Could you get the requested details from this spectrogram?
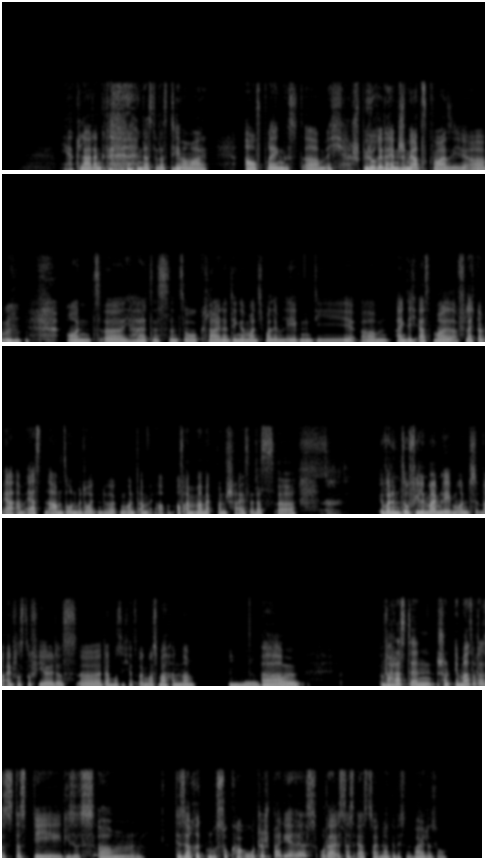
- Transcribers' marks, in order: laughing while speaking: "da"; chuckle; laughing while speaking: "spüre deinen Schmerz"; laughing while speaking: "ähm"; unintelligible speech; other background noise
- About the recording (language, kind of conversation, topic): German, advice, Wie kann ich meine Abendroutine so gestalten, dass ich zur Ruhe komme und erholsam schlafe?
